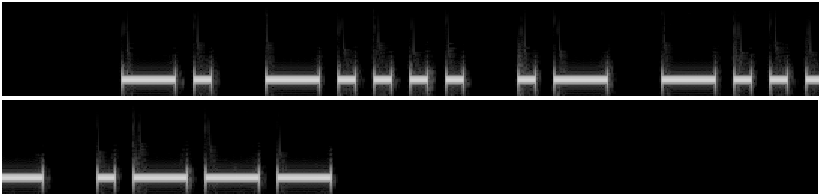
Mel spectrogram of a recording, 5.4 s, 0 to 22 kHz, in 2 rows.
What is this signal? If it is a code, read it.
Morse code, heard as a keyed tone, about 20 wpm, 700 Hz. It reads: N6AXJ
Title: USA Call Signs - 5 Characters - Repeated 2x - 20wpm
